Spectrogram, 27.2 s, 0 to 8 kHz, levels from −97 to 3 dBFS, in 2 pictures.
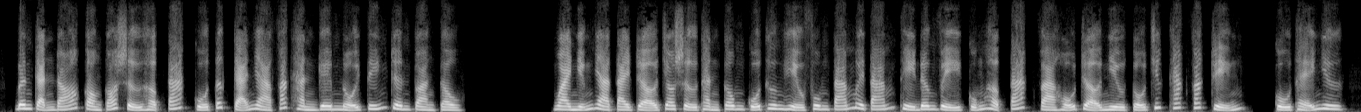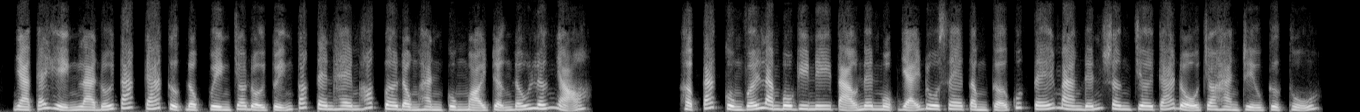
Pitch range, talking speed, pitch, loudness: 200-255 Hz, 225 wpm, 230 Hz, -16 LUFS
